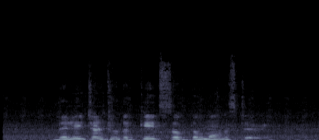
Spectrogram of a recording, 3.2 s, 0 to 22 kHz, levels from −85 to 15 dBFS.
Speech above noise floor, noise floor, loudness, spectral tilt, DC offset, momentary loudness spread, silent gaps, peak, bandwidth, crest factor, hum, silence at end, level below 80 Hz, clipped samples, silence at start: 21 dB; -55 dBFS; -34 LUFS; -7 dB/octave; under 0.1%; 13 LU; none; -18 dBFS; 12.5 kHz; 18 dB; none; 0 s; -58 dBFS; under 0.1%; 0.05 s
